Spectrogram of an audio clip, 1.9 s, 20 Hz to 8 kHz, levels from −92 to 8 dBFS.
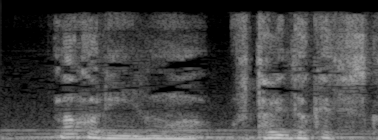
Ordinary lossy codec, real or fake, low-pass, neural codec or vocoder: MP3, 64 kbps; real; 7.2 kHz; none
